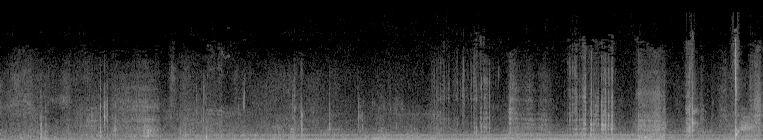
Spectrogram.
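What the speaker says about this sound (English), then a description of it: "Okay, Casey, you show us one way to cut this square into halves." Scissors snip a paper square into halves in a quiet room, with faint paper rustles and a low electrical hum beneath.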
